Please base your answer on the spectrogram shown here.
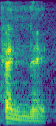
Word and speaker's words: penne: If you pronounce do that have to do wrongly. the double penne. Yeah. It's not penne, but penne.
